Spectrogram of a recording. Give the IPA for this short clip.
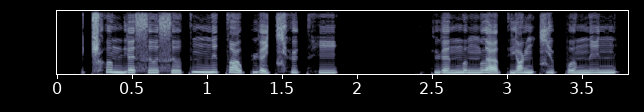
ʈ͡ʂʰ ɤ˥˧ n̪ j ɛ˥˧ s ɹ̩˥˩ s ɹ̩˧˥ t̪ i˧ n n̪ i˥ t̪ ɑ˧˥ ʊ̯ p ɥ ɛ̰˨˩ t͡ɕʰ y˥˩ t̪ʰ i˥ | t̪ ɥ ɛ˧˥ n̪ ɤ˧˥ ŋ l ä̰˨˩ t̪ j ɑ˥˩ ŋ t͡ɕ y˥ p ɤ˧˥ n̪ i˥ n

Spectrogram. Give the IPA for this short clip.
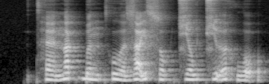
t̪ʰ ɛ˨˩ n a˦˥ k̚ ɓ ə˨˩ n t̪ʰ u˧˩ ə̯ z a̰˧˥ j s o˨˩ k̚ t͡ɕ ə˨˦ w t͡ɕ ɨ̰˧˥ ə̯ h w o̰˧˨ ʔ

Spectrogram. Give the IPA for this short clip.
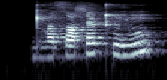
ɖʱ ɑ s ɑ ɬ æ ʈʰ ũ j ũ

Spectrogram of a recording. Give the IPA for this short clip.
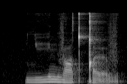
ʎ iː n v ɛː tˤ ǃ ɜ v

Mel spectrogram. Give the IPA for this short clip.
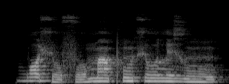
b ɔ˦ ʃ o˨ f o˨˦ m ã˦ pʰ ũ˦ ʃ o˦ l ɪ˦ ɣ ũ˨

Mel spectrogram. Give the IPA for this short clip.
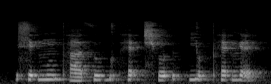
s ɪ˦ ʔ m ũ˦ pʰ ä˨ θ u˦ ɡ ʊ˦ ʔ h ɛ˦ ʔ t͡ɕʰ ʊ˦ ʔ | j ʊ˦ ʔ pʰ ɛ˦ ʔ ŋ ɛ̰˦˨

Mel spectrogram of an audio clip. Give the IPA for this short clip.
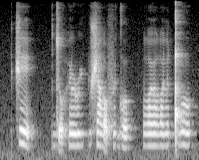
t͡ʃ e | d͡z o̰ h øː ɭ yː p y ʃ æ lˠ o̰ f ø ɡ o | lˠ øː lˠ ø l ø ɡ͡ǃ o

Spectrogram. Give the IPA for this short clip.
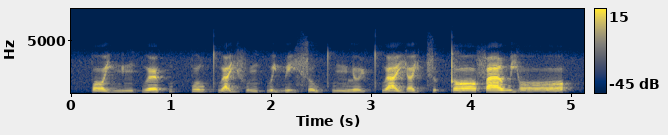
p ɔː˨ j ŋ ɪ˨˧ ŋ kʷ œː˧ kʷ ɐ˥ k̚ p o˥ w kʷʰ aː˨˩ j f ʊ˨˧ ŋ kʷ ɐ˨˩ j m e˨ j s o˨˩ w kʷʰ ɪ˧ ŋ l ɵ˨ ɥ kʷʰ aː˧ j ɐ˨ j t͡s ʊ˨ k̚ t̪ ɔː˥ f aː˥ w j ɔː˨˥

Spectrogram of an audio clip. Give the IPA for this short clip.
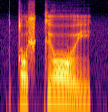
t o ʃ kʲ oː j

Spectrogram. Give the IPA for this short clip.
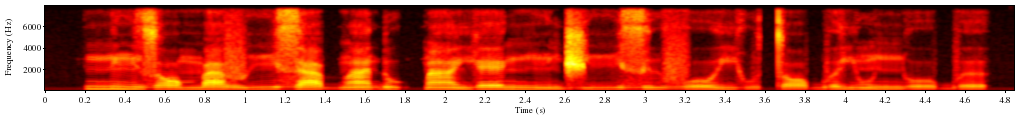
n ĩ˦˨ z ɔ˨ m a˨ v iː˦ z a˨ b ã˦ ɗ u˨ k͡p ã˧ j ɛ˦ ŋ ĩ˨ d͡ʒ iː˦ z ɨ˦˨ v oː˦ j u˨ t ɔ˨˦ b ə˨˦ j ũ˧ ɲ oː˧ b ə˦

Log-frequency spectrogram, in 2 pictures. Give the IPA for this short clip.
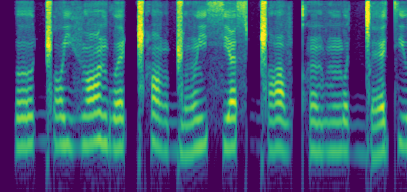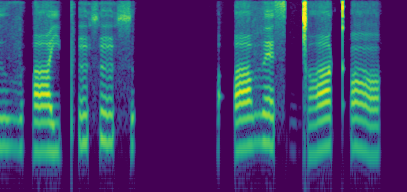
ɤ ɡ͡ǁ ɔ j v ɑ̃ ɡʷ ɛ ǁʰ ɑ̃ ɡ͡ǁ õ j sʲ ɑ s ɡ͡ǁ ɑ v kʰ õ v ŋʷ ɛ ɡ͡ǀ ɛ tʲ u v | ɑ j pʼ ũ s ũ s | ʔ ɑ v ɛ s ɡ͡ǀ ɑ kʼ ɑ̃

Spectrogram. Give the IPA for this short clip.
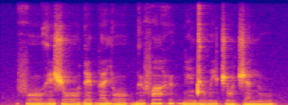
f oː˦˨ ɣ e˦ ʃ oː˨˦ ɗ e˧ b ɛ˦ j oː˧ ɡ͡b ɨ˧ f ã˦ h ɨ˦ ɡ͡b ĩ˧ d ɨ˨ w i˧ t͡ʃ ɔ̃˨ t͡ʃ ɛ˧ n u˧

